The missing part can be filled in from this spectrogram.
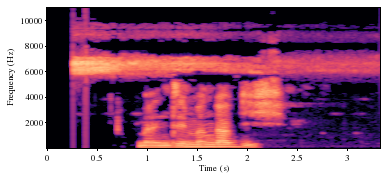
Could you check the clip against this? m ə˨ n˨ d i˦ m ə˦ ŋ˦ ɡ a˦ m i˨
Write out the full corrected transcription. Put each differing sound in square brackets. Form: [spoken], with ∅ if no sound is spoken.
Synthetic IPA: m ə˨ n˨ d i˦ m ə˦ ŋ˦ ɡ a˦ [b] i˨

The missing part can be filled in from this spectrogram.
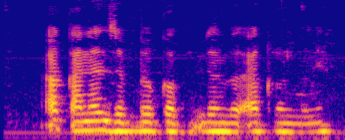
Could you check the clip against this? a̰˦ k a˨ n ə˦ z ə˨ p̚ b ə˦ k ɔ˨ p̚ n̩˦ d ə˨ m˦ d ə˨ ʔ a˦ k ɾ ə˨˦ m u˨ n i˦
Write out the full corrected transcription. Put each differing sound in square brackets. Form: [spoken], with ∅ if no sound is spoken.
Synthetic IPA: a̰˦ k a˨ n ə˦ z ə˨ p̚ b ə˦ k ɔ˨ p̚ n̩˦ d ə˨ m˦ [b] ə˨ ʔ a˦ k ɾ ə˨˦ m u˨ n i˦

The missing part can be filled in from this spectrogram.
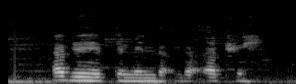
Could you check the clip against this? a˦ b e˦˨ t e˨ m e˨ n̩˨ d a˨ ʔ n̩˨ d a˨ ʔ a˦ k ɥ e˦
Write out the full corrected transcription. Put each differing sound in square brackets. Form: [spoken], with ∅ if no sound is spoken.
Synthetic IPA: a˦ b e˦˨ t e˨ m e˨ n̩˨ d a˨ ʔ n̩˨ d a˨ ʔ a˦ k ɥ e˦

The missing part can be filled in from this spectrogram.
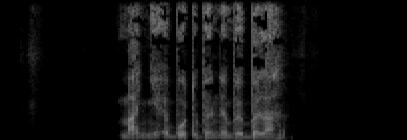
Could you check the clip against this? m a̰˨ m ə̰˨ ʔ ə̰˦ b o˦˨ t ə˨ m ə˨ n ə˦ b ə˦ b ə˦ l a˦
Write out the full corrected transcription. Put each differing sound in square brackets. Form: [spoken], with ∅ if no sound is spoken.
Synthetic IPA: m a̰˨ [ɲ] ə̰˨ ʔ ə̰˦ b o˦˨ t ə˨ [b] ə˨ n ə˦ b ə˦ b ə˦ l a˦

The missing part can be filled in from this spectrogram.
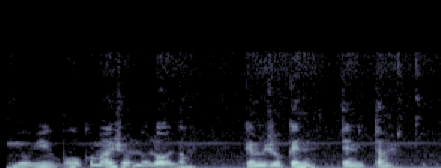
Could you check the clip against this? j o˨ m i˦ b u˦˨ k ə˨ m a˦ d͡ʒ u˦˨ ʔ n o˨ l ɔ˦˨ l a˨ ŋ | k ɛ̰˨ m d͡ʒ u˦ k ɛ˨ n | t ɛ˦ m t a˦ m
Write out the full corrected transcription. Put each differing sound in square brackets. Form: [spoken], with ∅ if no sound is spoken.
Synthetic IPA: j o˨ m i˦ b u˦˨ k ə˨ m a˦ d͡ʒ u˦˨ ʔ n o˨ l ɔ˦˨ l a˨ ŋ | k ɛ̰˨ m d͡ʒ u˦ k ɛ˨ n | t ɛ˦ [n] t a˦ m

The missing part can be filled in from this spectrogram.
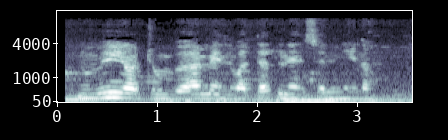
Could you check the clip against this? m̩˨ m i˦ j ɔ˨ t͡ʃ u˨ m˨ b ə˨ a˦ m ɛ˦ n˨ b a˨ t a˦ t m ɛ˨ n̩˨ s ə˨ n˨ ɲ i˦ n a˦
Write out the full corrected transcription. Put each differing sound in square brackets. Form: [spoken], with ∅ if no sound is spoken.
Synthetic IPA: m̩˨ m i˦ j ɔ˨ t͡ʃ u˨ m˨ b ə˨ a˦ m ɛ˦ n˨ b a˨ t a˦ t [n] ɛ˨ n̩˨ s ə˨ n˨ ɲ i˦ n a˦

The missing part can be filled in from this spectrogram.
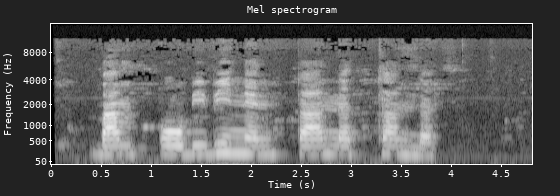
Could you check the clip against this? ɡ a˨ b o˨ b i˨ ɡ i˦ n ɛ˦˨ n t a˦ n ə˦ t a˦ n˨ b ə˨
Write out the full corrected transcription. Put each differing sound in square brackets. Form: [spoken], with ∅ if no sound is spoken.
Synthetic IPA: [b] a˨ [m] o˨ b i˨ [b] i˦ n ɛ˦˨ n t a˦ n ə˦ t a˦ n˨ [d] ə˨

